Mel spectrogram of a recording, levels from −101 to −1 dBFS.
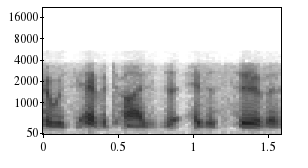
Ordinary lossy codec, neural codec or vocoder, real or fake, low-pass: MP3, 48 kbps; none; real; 5.4 kHz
